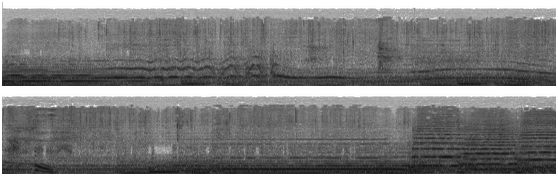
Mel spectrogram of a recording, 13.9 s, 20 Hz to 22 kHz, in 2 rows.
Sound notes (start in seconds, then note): 0.5 animal howling in distance; 6.8 yawns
